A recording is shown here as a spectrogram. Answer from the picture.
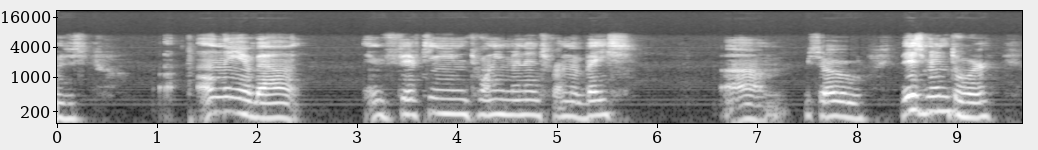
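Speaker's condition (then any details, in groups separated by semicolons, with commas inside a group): Cerebral palsy; from birth, uses wheelchair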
